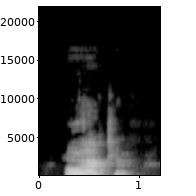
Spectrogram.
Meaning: plural of oracle
- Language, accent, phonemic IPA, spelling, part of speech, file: French, Canada, /ɔ.ʁakl/, oracles, noun, LL-Q150 (fra)-oracles.wav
